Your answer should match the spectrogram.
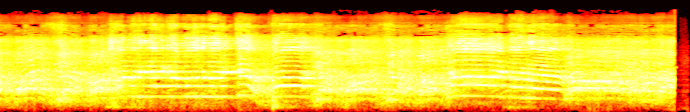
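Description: A large crowd at a political meeting attended by a minister chants slogans in loud unison, with rising and falling shouted phrases repeating rhythmically, then cutting off abruptly at the end.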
